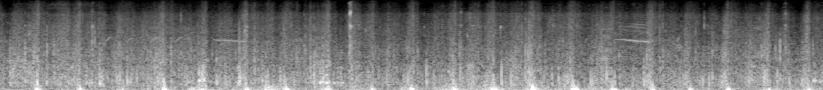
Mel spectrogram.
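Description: Horse trotting on a soft dirt arena: a steady run of dull hoofbeats, about three a second.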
